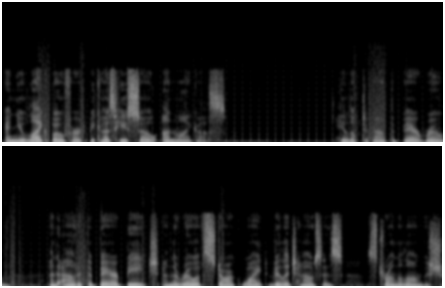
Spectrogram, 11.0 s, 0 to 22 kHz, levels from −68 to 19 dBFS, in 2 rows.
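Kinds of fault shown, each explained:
Wi-Fi interference: a nearby Wi-Fi radio's beacon bursts are rectified in the audio circuit, giving a steady tick every 102.4 ms, about ten a second, from 0.41 to 8.34 s, well below the speech. That regular ticking rate separates it from mains hum or random clicks.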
